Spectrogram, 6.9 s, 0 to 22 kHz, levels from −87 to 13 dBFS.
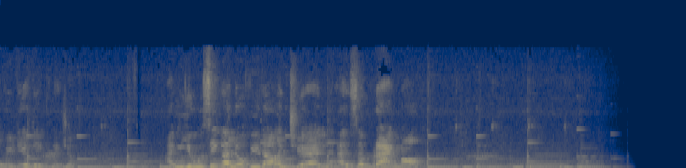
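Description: There are no technical faults to describe in time order; the smooth fade-out that begins around 5.5 s and ends at 6.41 s is an ordinary edit.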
